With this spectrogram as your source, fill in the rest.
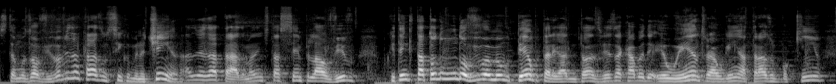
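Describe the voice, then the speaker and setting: This man speaks very fast with hardly any pauses. His pitch is high and swings very widely. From Brazil. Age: 20s. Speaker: barber and YouTube educator; barber youtuber. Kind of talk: casual YouTube Q&A monologue. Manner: animated. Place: home room.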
